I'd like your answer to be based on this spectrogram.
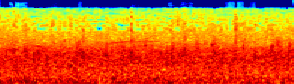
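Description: Applause during a Saturday night rock talk show, a short burst of dense, even clapping heard alone without speech.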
